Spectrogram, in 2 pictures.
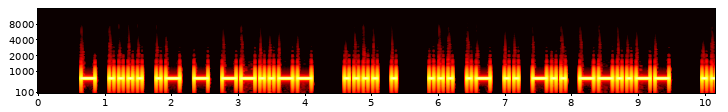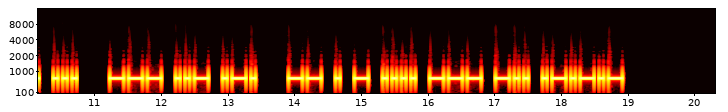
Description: Morse code, heard as a keyed tone, about 17 wpm, 700 Hz. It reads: THAT, HE SAID, IS OUR METHOD.
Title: Sentences from Top 1000 Words - Review Part 3 - 17wpm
